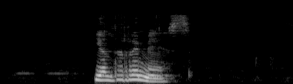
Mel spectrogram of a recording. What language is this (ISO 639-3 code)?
cat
